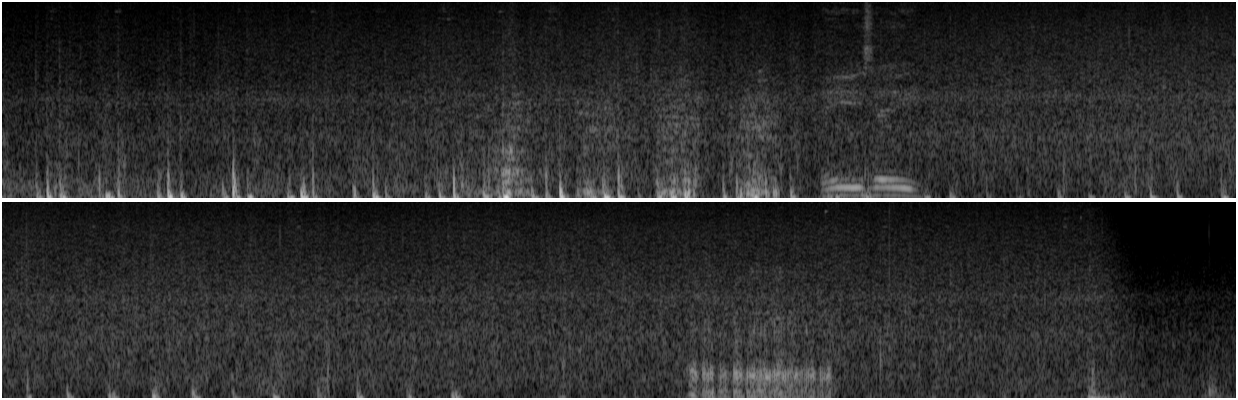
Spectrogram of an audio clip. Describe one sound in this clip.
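A light wind blows through trees outdoors.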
